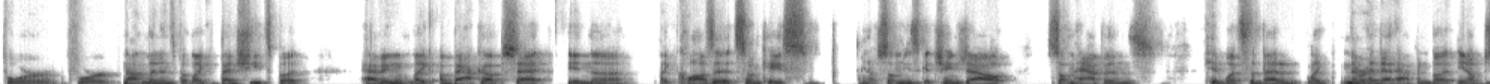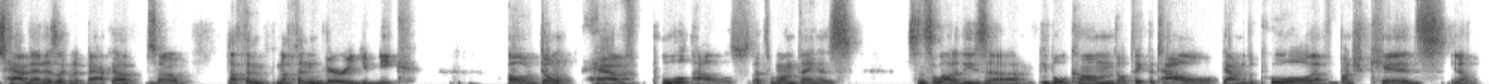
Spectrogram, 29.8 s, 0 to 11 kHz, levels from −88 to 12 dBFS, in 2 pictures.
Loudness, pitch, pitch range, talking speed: -18 LUFS, 95 Hz, 90-100 Hz, 180 wpm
